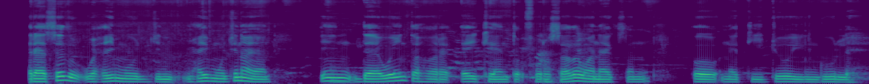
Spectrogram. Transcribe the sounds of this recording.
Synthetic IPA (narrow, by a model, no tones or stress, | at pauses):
d̪ɐɾaːsɐðʊw | mħɑjmuːt͡ʃɪnɐjaːn | ɪnd̪aːwɛjnt̪ʰɐɦɔɾɛɛjkʰɛːnt̪ʰɔfʊrsɐðɐwɑnaːɡsɐn | ʔɔːnɐt̪ʰiːt͡ʃɔːjɪŋkʰʊlɛh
